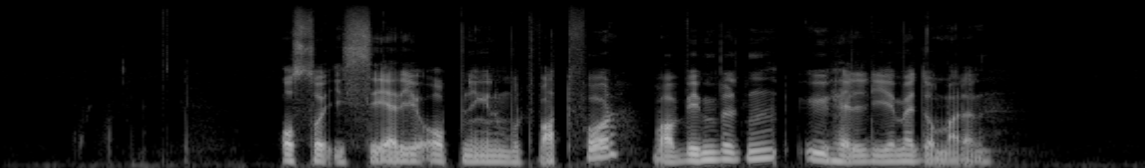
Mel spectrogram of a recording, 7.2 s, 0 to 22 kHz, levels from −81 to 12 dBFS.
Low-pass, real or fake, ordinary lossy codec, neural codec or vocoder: 19.8 kHz; fake; none; vocoder, 44.1 kHz, 128 mel bands, Pupu-Vocoder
